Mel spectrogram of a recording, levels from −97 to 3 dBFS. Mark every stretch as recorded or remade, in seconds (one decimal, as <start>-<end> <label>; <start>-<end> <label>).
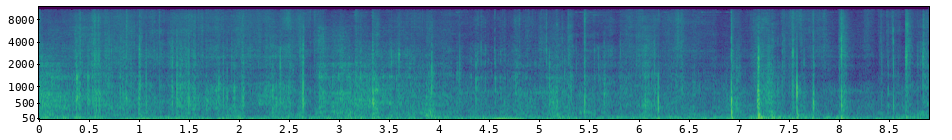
0.0-4.3 remade; 4.3-5.3 recorded; 5.3-8.9 remade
